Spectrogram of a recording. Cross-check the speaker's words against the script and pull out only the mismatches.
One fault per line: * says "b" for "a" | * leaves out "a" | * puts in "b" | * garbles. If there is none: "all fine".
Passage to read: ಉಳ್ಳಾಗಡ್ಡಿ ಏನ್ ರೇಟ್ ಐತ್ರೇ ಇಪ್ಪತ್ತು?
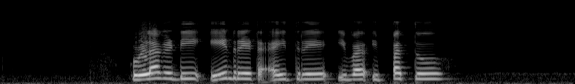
all fine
